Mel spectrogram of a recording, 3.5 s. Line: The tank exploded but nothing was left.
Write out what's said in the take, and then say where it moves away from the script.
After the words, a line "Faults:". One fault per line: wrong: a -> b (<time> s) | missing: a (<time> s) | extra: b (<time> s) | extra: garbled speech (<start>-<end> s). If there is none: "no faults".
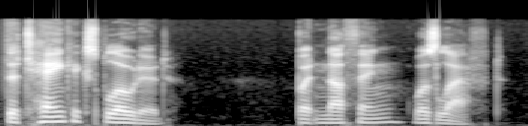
The tank exploded but nothing was left.
Faults:
no faults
